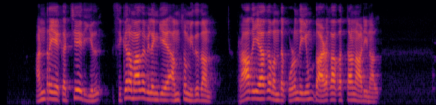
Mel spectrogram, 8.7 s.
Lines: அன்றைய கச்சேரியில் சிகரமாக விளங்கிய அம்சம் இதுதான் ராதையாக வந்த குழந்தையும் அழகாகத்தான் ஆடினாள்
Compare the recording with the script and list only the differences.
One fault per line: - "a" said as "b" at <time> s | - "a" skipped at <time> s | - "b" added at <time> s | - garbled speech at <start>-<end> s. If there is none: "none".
none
